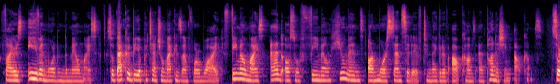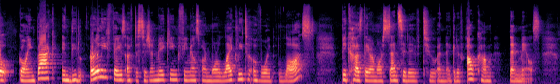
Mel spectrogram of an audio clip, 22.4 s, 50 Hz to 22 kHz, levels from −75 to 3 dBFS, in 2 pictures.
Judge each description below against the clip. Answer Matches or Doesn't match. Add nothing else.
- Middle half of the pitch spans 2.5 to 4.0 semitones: Matches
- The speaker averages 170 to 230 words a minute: Doesn't match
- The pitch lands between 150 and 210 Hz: Matches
